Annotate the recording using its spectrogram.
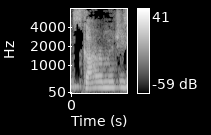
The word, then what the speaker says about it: Scaramucci: Scaramucci, is that how you say his name? Scaramucci? – Yeah.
